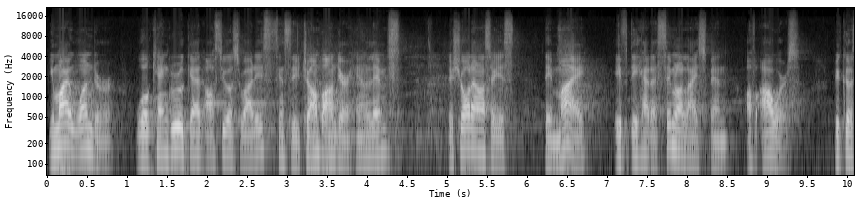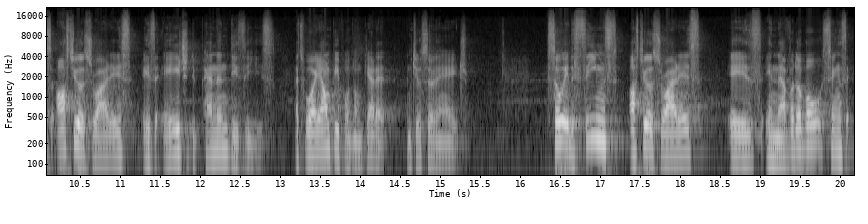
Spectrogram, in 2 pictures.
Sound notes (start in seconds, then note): 3.2 laughter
